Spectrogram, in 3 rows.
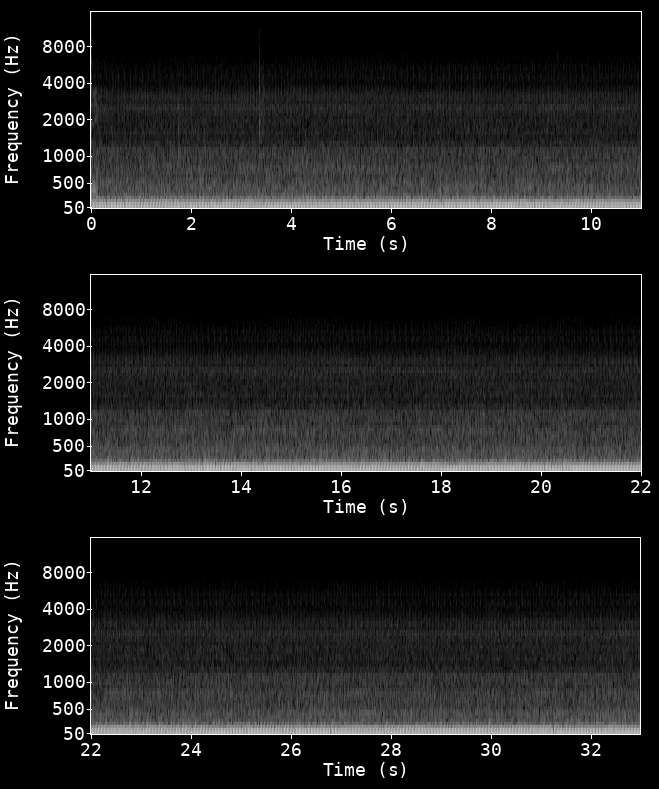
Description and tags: Car idle vintage MB convertable
Vintage 1970's MG convertible
vehicle, engine, Car, idle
